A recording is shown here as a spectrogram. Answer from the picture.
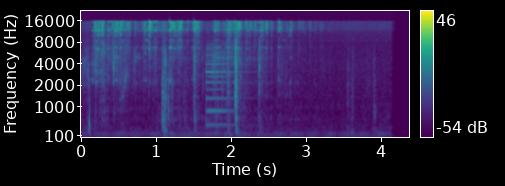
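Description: Soft clicks and small rattles inside a car over a low steady hum, with a short steady tone about one and a half seconds in.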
